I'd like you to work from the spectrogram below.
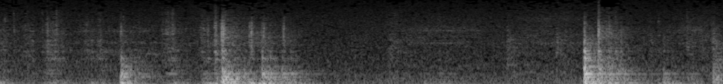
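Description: A loft hatch door pushed up and open indoors, giving a few close, hollow wooden thumps and knocks with quieter shuffling between them.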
